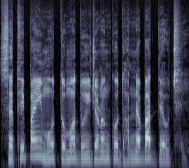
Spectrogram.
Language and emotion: Odia, neutral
